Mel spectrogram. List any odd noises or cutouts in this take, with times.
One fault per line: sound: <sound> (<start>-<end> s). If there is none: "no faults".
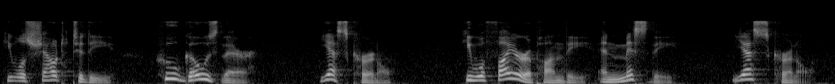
no faults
